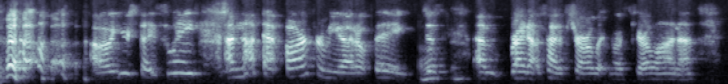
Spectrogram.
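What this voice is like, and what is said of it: North Carolina Southern accent. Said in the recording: “this is a very beautiful North Carolina accent”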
